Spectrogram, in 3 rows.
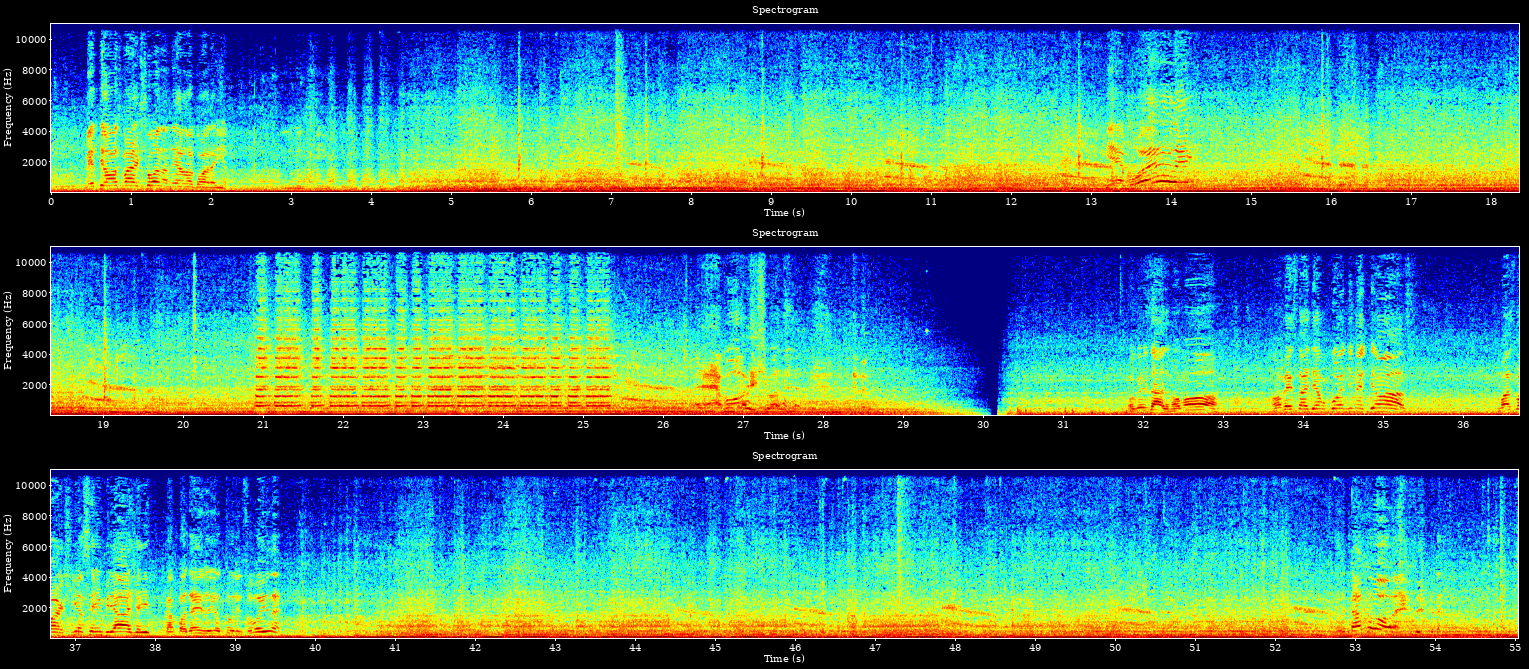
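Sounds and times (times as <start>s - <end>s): truck engine shifting gears: 0.0s - 55.0s
truck horn: 20.8s - 25.9s.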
